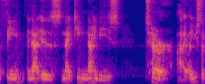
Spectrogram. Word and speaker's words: Tyr: I know some people do, but I looked it up, and apparently it's pronounced Tyr. and it's just spelled T-Y-R with like Nordic letters or whatever kind of alphabet letter system they use.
